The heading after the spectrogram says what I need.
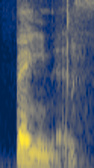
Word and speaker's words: Banis: Everybody pronounces his name a different way, but I heard him say his own name, Joey Banis. You say Banis, I say Banis.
